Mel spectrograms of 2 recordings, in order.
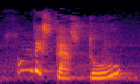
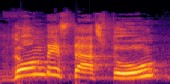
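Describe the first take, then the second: First: It sounds helpless and genuinely wondering. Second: It sounds angry and threatening.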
